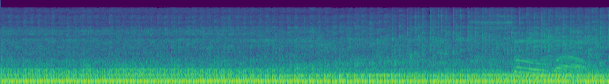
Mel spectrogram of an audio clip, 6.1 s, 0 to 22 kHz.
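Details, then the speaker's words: Harley V-Rod Night Rod, freshly rebuilt engine bored 1130cc to 1250cc with FM Hellraiser cams, Power Vision tune, first start after reinstallation: loud, deep, lumpy idle with steady throb, open exhaust, no knocks or rattles, louder than old Rinehart exhaust; normal idle. "i thought it was going to be like a little bit louder than the uh the reinhardt that i pulled off no way dude this thing is like straight up drag back status it is so loud"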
